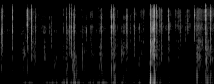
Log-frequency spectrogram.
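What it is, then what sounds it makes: Paperboard box tapped and scratched with nails. Long acrylic nails and fingertips tap and scratch the front and sides of a small, empty-looking Kiss press-on nails retail box made of paperboard with a plastic window, which sounds hollow. A quick, irregular run of dry clicks and scratchy brushes, each dying away almost instantly, comes over a faint low hum. The sharpest, loudest taps land about three seconds in.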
